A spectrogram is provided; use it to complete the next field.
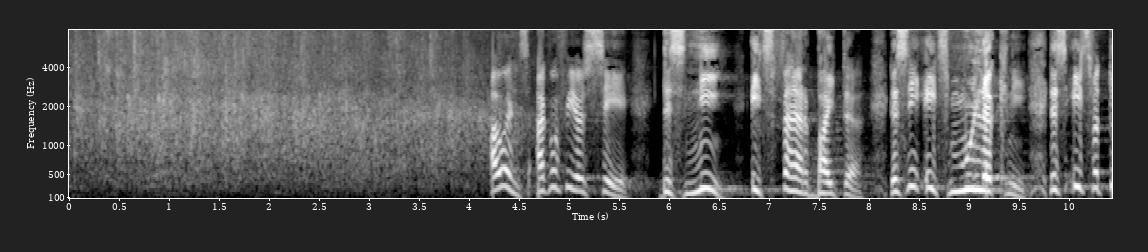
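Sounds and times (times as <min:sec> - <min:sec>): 
audience applause: 0:00.0 - 0:04.6
speech: 0:04.2 - 0:10.4.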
